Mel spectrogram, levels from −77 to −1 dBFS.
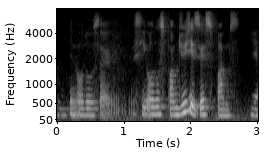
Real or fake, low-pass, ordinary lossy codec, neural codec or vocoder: real; 7.2 kHz; none; none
